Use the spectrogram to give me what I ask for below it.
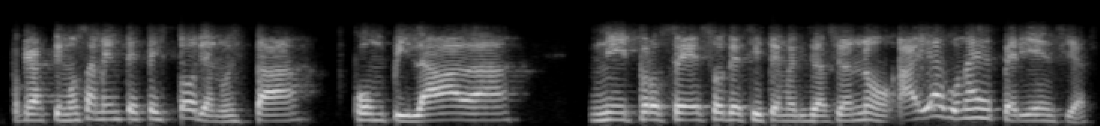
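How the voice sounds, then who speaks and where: A man's voice: a little high, moderate pace. A man giving a conversational lecture to a youth group, asking the audience questions and repeating phrases for emphasis. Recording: tinny phone-like audio.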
